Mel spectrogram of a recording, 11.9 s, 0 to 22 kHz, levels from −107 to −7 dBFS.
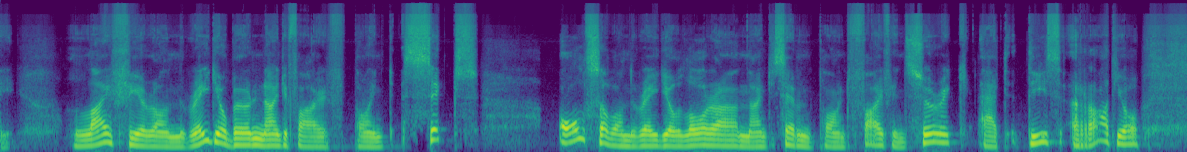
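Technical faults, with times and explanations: Throughout, Opus voice compression: the speech has that hoarse, buzzy, faintly robotic edge of a low-rate voice codec, which fits something around 16 kbps. The lower band is handled by a linear-prediction coder that rebuilds the voice from a coarsely coded excitation, so detail gets roughened. The top end, above 8 kHz, is carried by a thin transform layer in 20 ms frames.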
